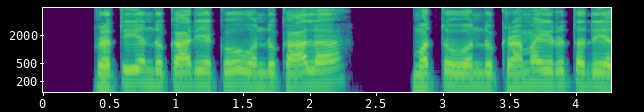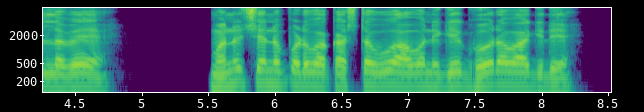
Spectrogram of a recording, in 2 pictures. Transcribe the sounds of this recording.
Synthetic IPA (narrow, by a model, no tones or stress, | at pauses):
pɾɐt̪ijo̞nd̪ukaːɾjɐkuond̪ukaːlɐ | mɐt̪ːuond̪ukɾɐmɐiɾut̪ːɐd̪eɐlːɐʋe̞ː | mɐnuʂjɐnup̬ɐɽuʋɐkɐʂʈɐʋuɐʋɐniɡe̞ɡʱoːɾɐʋaːɡid̪e̞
